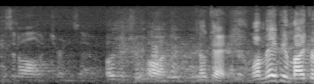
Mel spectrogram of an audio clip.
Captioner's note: laughter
